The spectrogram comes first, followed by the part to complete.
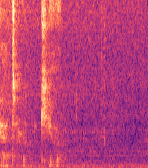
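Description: A person whispering faintly, with two short hissing s-like sounds in the first second.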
